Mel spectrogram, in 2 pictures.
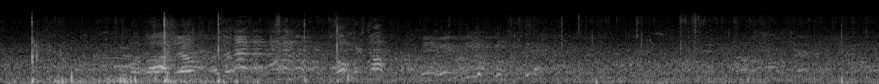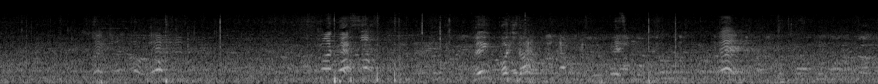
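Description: Young men shout to each other during a football match outdoors.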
